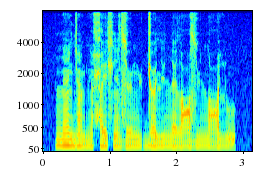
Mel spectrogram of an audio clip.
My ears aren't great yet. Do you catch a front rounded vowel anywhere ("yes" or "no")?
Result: yes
